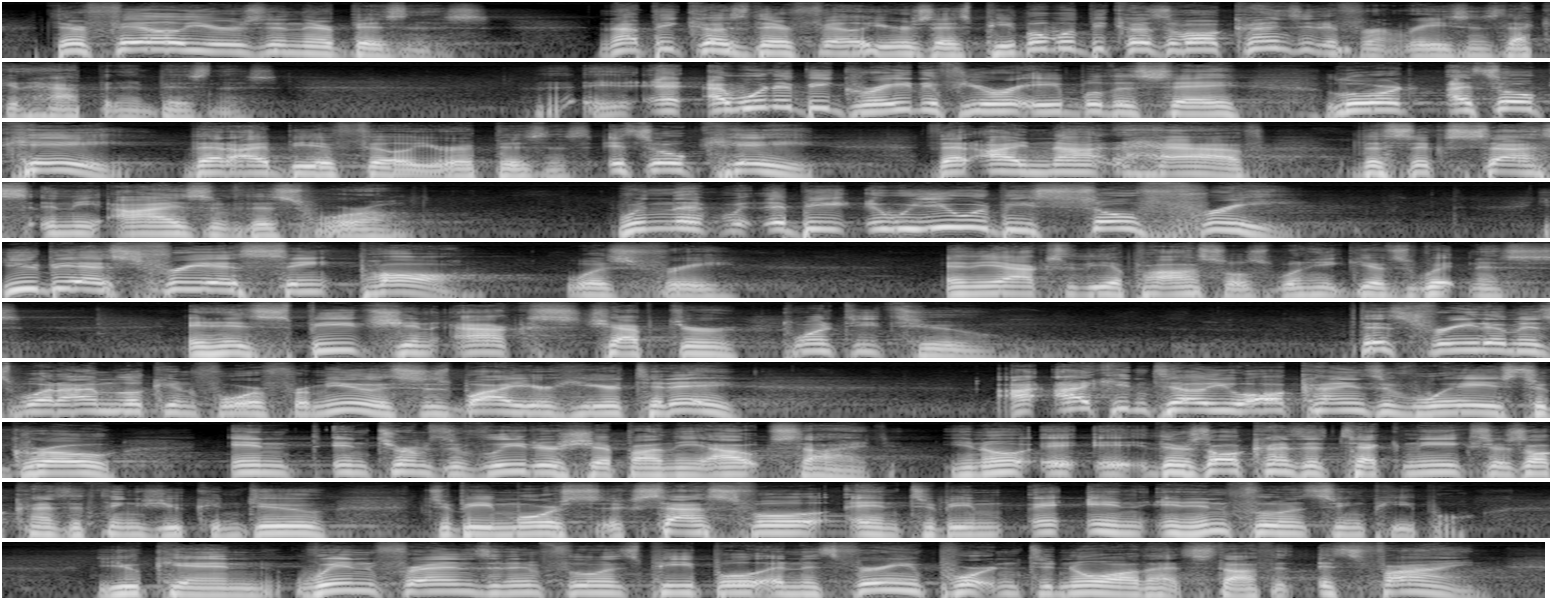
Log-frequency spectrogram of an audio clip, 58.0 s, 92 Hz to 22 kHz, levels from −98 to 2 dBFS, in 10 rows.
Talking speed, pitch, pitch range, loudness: 180 wpm, 155 Hz, 135-180 Hz, -18 LUFS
